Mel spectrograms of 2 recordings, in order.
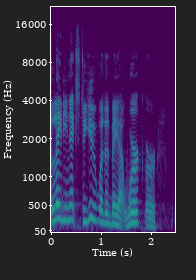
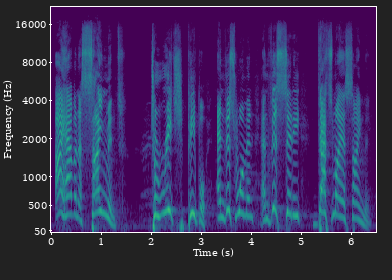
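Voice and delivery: higher and louder, building preacher's cry; full-force preaching; 5 semitones higher, 4 dB louder than usual. Acted. Preacher urging the church to live for others, full force. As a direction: drive it home to the congregation, slowing on assignment.

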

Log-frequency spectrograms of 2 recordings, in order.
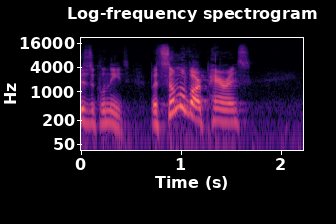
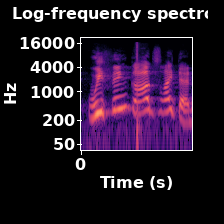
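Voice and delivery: usual speaking voice

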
